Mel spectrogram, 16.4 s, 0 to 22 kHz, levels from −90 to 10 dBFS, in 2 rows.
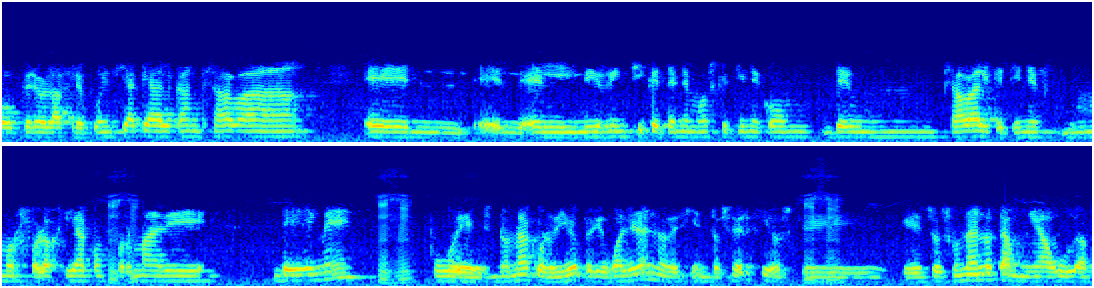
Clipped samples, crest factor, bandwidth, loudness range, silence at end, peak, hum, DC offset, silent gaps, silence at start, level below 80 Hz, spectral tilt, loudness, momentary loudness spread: under 0.1%; 18 dB; 5.6 kHz; 2 LU; 0 s; -14 dBFS; none; under 0.1%; none; 0 s; -64 dBFS; -7 dB/octave; -32 LUFS; 11 LU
